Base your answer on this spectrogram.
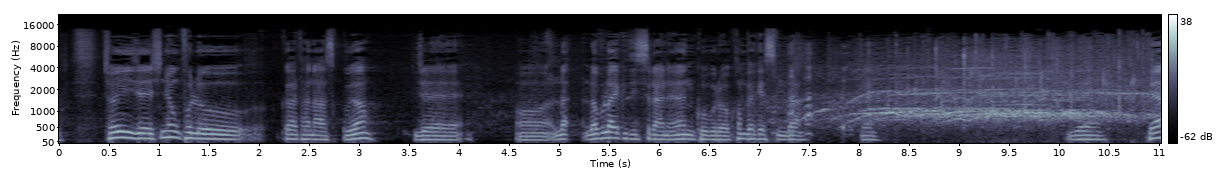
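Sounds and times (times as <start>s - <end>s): audience clapping: 7.4s - 11.0s
audience cheering: 7.5s - 11.0s.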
